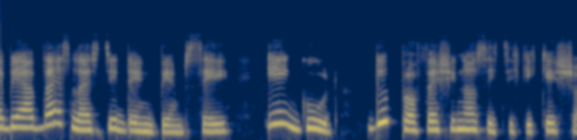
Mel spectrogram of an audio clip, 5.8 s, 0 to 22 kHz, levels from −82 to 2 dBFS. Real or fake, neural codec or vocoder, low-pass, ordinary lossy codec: fake; codec, 24 kHz, 0.9 kbps, WavTokenizer, medium speech release version 1; none; none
